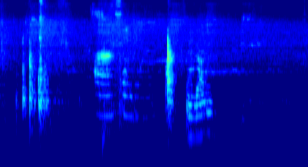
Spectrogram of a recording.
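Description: Quiet handling of a small cardboard card box as it is shaken and its lid opened: a few light clicks and taps, the sharpest about three and a half seconds in. Brief, quiet speech is heard between them.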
